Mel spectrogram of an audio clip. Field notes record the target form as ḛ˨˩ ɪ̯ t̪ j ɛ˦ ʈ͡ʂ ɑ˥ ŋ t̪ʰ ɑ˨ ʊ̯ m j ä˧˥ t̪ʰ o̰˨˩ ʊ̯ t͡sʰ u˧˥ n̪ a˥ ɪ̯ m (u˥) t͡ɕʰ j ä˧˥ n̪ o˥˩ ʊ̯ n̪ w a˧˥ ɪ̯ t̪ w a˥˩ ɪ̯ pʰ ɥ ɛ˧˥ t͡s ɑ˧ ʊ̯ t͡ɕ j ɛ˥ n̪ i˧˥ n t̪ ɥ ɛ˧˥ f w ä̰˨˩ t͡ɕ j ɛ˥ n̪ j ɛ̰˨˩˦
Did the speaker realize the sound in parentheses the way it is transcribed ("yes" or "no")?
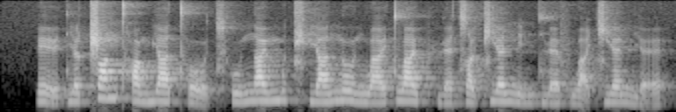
yes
